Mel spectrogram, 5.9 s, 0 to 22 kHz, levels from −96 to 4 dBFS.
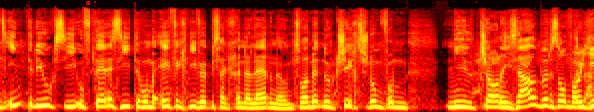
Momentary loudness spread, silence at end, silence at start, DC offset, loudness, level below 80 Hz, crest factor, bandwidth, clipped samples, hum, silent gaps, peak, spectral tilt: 4 LU; 0 s; 0 s; under 0.1%; -17 LUFS; -64 dBFS; 16 dB; 16.5 kHz; under 0.1%; none; none; -2 dBFS; -4 dB/octave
